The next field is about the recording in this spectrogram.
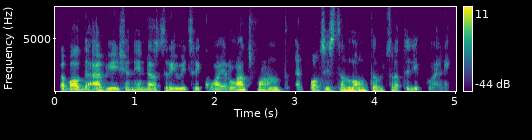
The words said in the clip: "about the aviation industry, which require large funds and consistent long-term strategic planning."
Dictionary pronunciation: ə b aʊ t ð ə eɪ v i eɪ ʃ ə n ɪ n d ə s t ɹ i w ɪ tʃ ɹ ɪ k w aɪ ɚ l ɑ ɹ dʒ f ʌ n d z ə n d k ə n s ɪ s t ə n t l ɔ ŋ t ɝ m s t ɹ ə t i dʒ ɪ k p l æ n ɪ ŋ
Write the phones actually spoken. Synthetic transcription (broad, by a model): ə b aʊ t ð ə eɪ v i eɪ ʃ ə n ɪ n d ə s t ɹ i w ɪ tʃ ɹ ɪ k w aɪ ɚ l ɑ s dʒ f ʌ n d ə n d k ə n s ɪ s t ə n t l ɔ ŋ t ɝ m s t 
